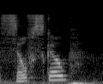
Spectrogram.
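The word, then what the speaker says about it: Silph Scope: Anyways, I was in Celadon, and I just got the, the Sylph Scope? Is that how you pronounce it? – Yeah.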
